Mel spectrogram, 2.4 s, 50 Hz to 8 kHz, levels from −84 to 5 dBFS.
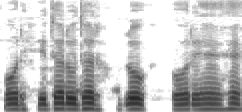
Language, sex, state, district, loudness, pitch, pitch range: Hindi, male, Chhattisgarh, Raigarh, -17 LUFS, 135 Hz, 130-140 Hz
